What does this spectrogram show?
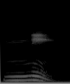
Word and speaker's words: knee: ะ ค รั บ K is silent no sound whatsoever so you pronounce the N word knee อั ศ วิ น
